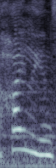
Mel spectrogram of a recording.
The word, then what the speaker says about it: Hylian: Yes, I got the look like Hylians. Pronunciation correct.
